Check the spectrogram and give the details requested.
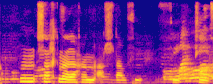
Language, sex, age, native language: Icelandic, female, 9, Icelandic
